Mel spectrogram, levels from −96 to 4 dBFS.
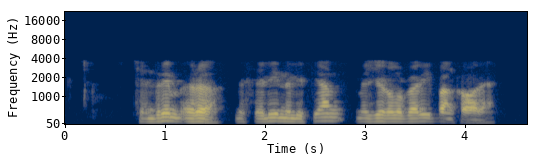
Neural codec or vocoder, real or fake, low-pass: none; real; 3.6 kHz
